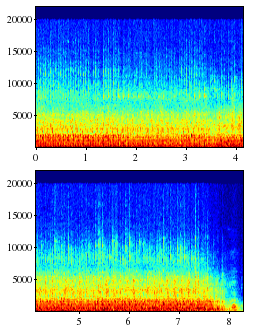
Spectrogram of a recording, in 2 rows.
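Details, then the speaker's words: 2005 Harley-Davidson Sportster 1200 Custom, idling after a cold start on a newly fitted TYKOOL lithium battery: strong, loping V-twin beat with no misses, then a clean shutdown. Healthy. "Perfect. Well, it starts and it runs, and it sounds like it's getting enough power for sure."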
